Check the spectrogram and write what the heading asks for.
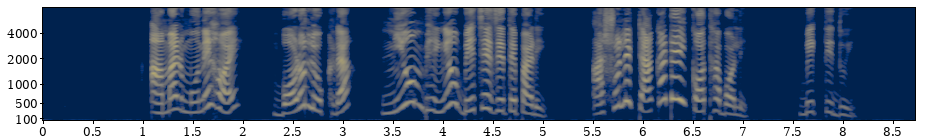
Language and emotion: Bengali, disgusted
